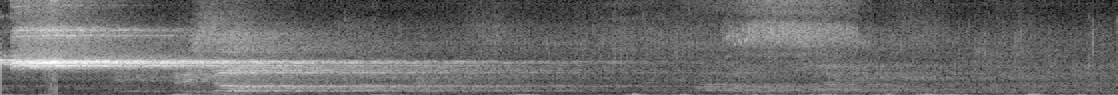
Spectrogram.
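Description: Men call out to each other across an echoing gym.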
